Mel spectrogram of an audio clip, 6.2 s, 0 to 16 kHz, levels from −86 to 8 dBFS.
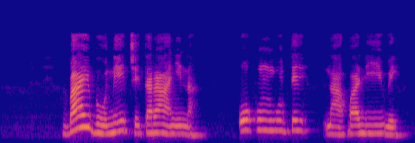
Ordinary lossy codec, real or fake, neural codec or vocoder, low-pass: MP3, 48 kbps; fake; codec, 16 kHz, 2 kbps, FunCodec, trained on LibriTTS, 25 frames a second; 7.2 kHz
